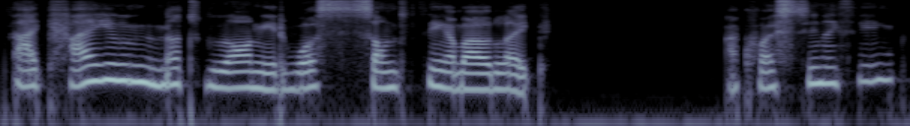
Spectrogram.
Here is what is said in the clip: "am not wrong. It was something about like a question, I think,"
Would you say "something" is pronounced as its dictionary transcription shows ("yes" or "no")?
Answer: yes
